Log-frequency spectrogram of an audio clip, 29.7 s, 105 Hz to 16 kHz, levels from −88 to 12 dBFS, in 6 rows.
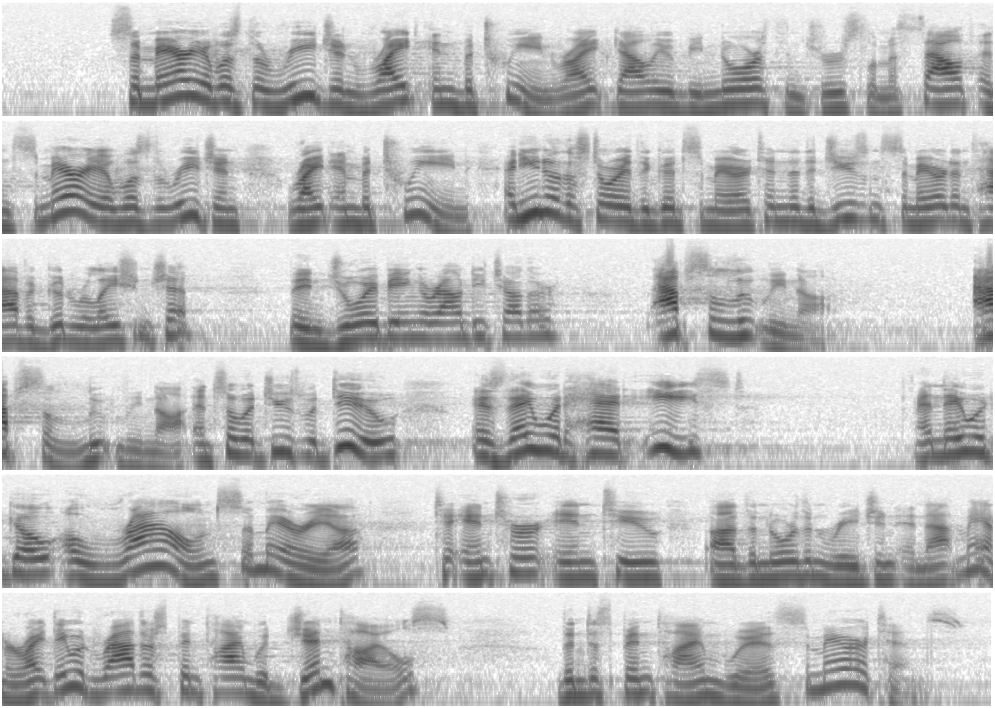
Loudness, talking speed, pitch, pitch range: -25 LUFS, 190 wpm, 175 Hz, 155-205 Hz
